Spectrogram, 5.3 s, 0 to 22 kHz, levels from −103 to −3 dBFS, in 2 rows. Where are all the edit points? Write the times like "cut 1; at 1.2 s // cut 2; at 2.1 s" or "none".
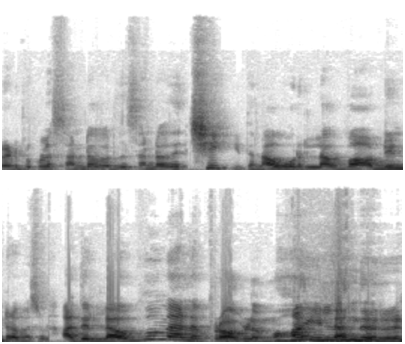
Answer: cut 1; at 1.3 s // cut 2; at 2.9 s

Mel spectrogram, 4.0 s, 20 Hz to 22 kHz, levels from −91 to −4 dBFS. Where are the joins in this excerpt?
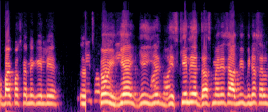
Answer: cut 1; at 1.3 s

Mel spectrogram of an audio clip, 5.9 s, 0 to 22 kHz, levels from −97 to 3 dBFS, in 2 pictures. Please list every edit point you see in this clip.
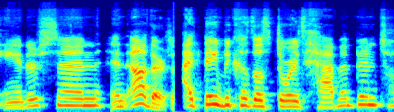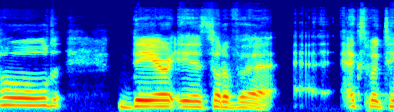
cut 1; at 1.0 s

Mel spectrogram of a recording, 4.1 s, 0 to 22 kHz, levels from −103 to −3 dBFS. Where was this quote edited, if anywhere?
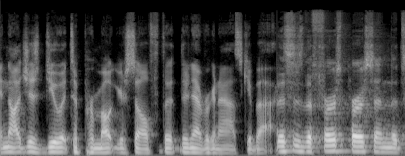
cut 1; at 2.7 s

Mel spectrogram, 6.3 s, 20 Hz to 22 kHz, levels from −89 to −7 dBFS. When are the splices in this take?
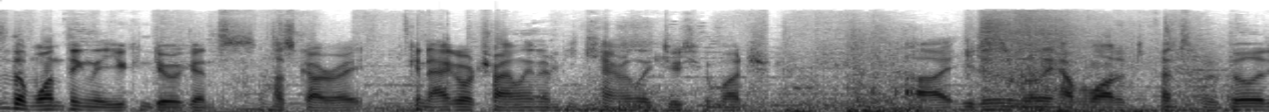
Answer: none

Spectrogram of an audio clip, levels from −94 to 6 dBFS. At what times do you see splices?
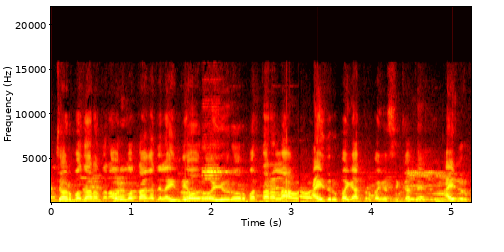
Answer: cut 1; at 3.1 s

